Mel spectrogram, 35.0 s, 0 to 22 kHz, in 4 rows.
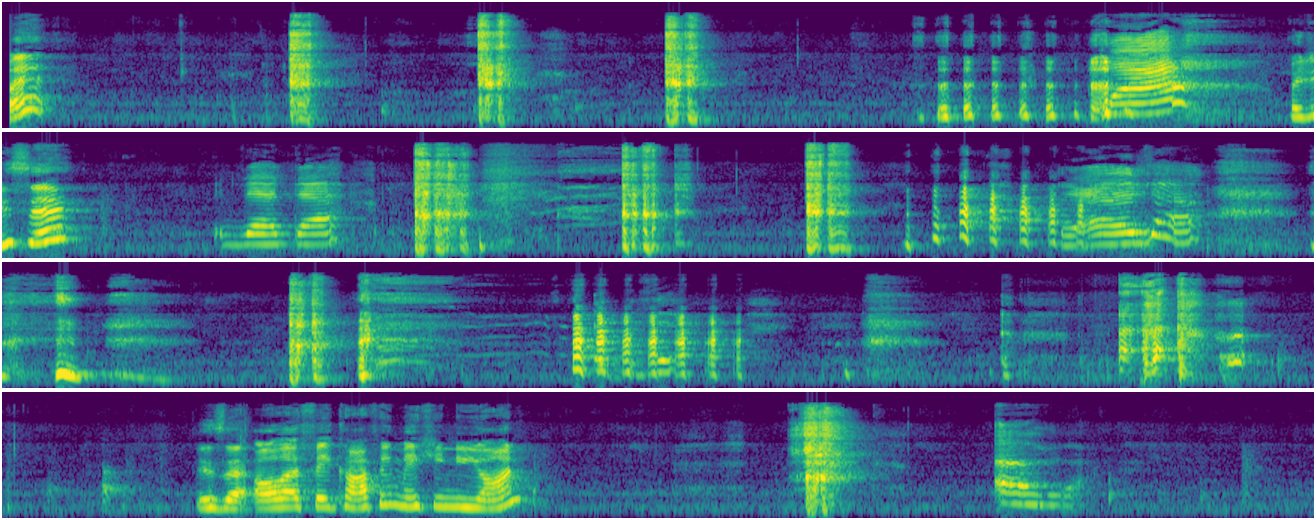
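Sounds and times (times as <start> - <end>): baby fake coughing: 1.9 - 2.3, 3.2 - 3.6, 4.4 - 4.9, 11.5 - 12.0, 12.8 - 13.4, 14.1 - 14.6, 19.4 - 19.9, 24.9 - 25.9, 31.5 - 32.1
baby giggling: 6.3 - 8.0
baby laughing: 6.4 - 8.0, 15.1 - 16.7, 24.9 - 26.0.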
